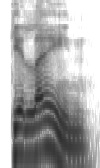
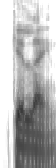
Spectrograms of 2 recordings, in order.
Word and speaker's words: Ghislaine: Yeah, as everyone is probably well aware of by now, Ghislaine, so that's how you pronounce her name, as that she's been in the news now, so everyone's learned how to actually.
